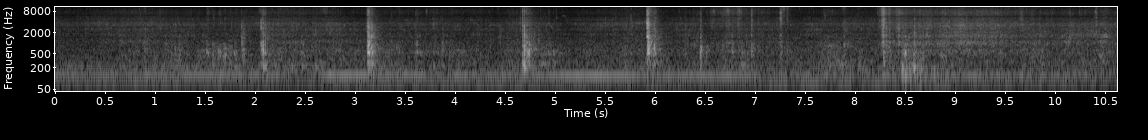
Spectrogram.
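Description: Skateboard on a wet concrete ledge: a handful of sharp clacks from the wheels and board, about a second apart, over a steady low hum.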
